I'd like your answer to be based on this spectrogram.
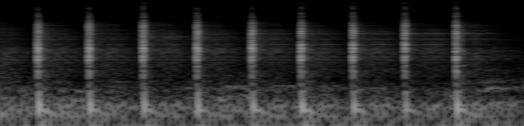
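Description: Nine sharp, evenly spaced taps of a ball peen hammer striking metal while setting a handle on a metal frame, each a bright ringing knock at roughly a third-second intervals, close and clear with no talk.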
